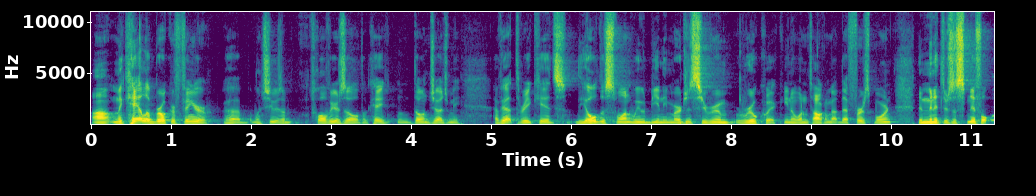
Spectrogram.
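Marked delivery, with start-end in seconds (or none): none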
